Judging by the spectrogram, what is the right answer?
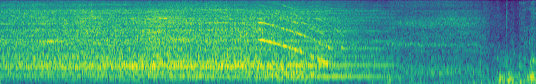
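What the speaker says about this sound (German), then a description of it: "Die Kerven, in denen die Sparren später auf den Pfetten aufliegen, schneidet er mit der Handbandsäge." A hand band saw runs through timber for a roof truss, a steady close buzzing whine that winds down with falling pitch near the end, followed by a few light knocks, with no voices.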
